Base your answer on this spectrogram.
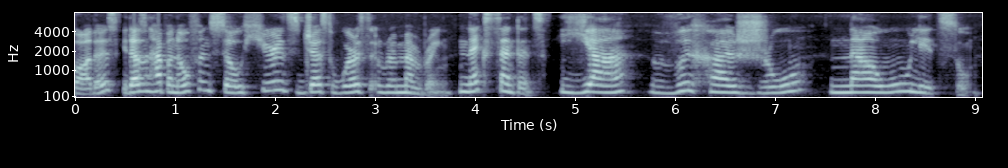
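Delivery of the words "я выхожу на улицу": slow, drawn-out model reading for learners; slower reading. Shown as a demonstration. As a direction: stretch each word out for a learner to follow.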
